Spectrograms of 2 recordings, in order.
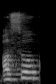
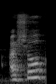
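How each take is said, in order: First: It is said in the rural village way. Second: It is said in the standard city way. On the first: The speaker calls it wrong. "ग्रामीण के लोग अशोक बोलेंगे" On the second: The speaker calls it right. "शहर के लोग अशोक बोलेंगे"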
